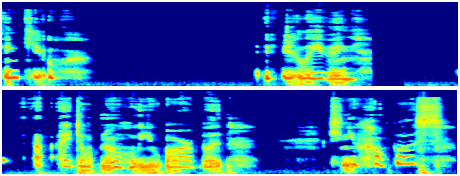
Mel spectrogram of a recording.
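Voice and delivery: hushed fearful whisper; frightened whisper. Acted. Captive Flora whispering to a stranger, frightened whisper. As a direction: whisper so the captors won't hear.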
